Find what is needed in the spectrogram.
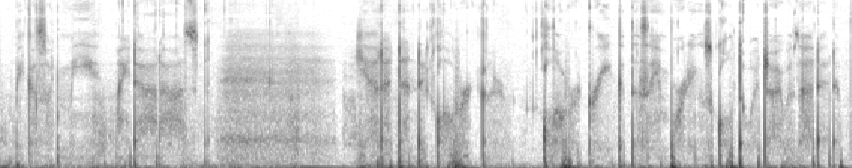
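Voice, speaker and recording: Long, frequent pauses break up whispered speech at a moderate pace. Noticeable background noise lies behind it. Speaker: ASMR creator. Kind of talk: ASMR book reading.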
